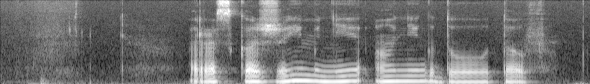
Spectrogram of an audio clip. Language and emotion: Russian, sad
